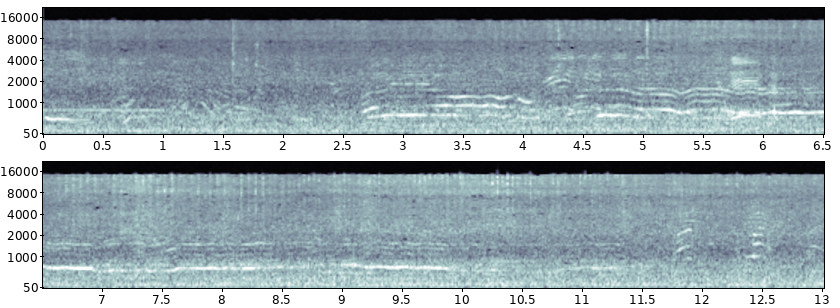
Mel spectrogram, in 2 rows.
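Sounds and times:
market background noise: 0.0 - 13.0.

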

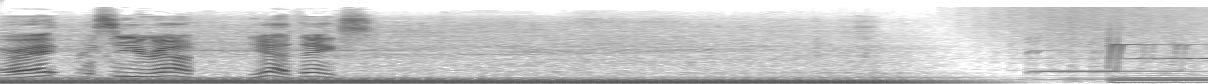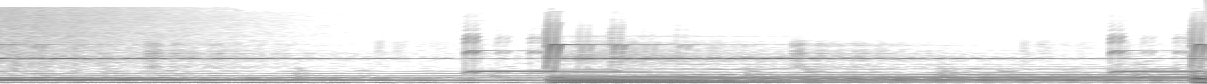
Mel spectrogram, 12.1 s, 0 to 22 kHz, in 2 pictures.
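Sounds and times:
car engine idling: 0.0 - 7.1.

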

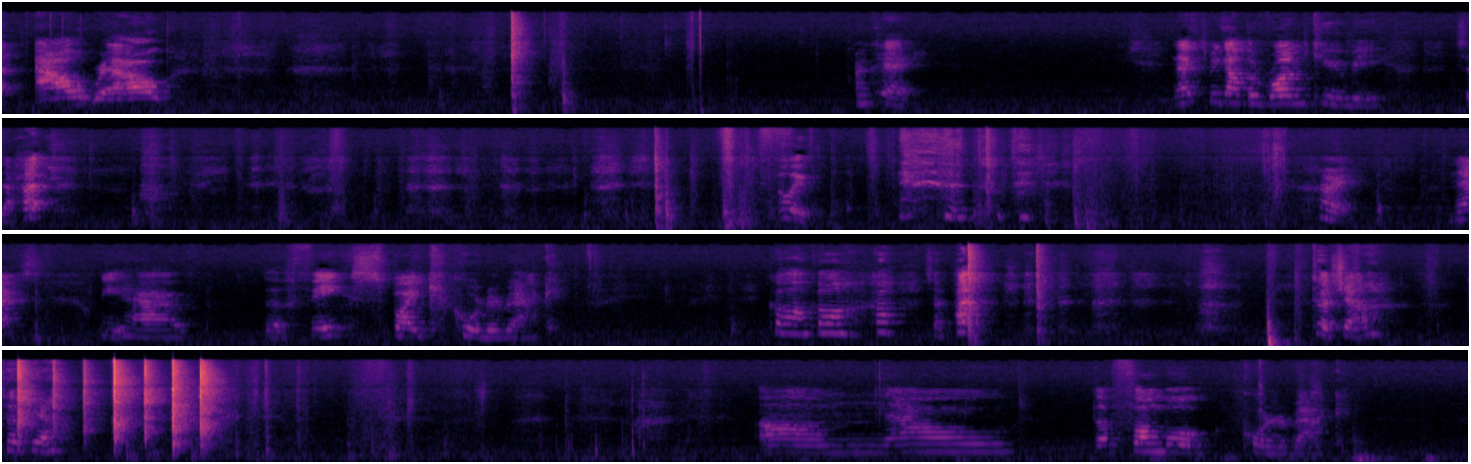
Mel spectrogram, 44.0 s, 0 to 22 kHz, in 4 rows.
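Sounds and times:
body thumping onto carpeted floor: 31.5 - 31.8
person clapping hands: 33.1 - 34.8.

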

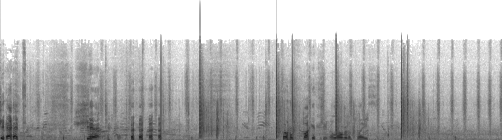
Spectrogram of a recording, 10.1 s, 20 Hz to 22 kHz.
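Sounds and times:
firework crackles: 0.9 - 10.0
firework bang: 4.0 - 4.6, 5.4 - 8.7.

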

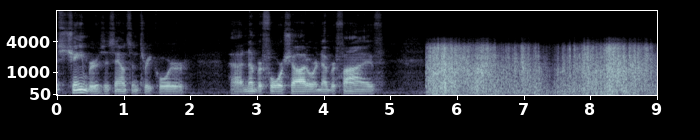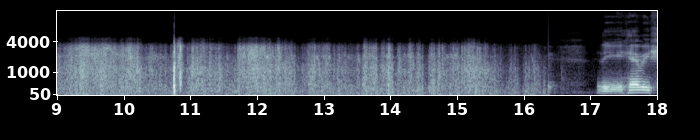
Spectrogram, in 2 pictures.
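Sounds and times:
shotgun shot: 5.5 - 15.6
wind buffeting microphone: 5.6 - 16.4.

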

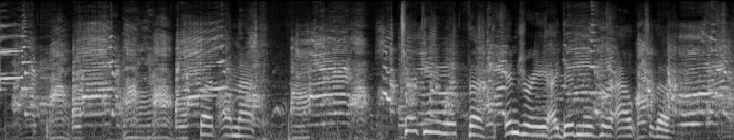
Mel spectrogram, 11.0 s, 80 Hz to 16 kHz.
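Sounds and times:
geese honking: 0.0 - 11.0.

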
